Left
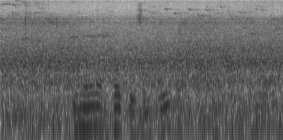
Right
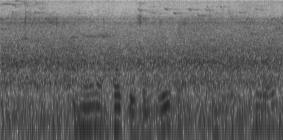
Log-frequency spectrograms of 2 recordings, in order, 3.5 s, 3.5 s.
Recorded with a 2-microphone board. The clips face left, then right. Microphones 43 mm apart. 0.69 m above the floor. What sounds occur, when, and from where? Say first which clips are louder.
0.9 s a man speaking: even; 25° left (ahead or behind); by 3.5 s 55° right (ahead or behind)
